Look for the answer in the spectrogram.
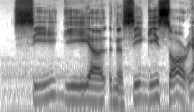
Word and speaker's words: Sighișoara: Vlad was born in the town of Sighișoara. Sighișoara. Yeah, I said it right the first time.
